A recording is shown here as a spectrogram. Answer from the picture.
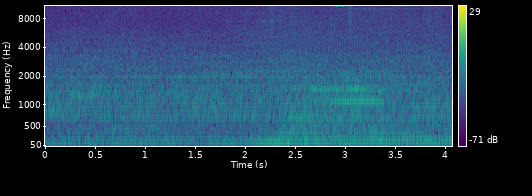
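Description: City traffic ambience: a steady rumbling hum that grows slowly louder, joined about halfway through by held low tones.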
